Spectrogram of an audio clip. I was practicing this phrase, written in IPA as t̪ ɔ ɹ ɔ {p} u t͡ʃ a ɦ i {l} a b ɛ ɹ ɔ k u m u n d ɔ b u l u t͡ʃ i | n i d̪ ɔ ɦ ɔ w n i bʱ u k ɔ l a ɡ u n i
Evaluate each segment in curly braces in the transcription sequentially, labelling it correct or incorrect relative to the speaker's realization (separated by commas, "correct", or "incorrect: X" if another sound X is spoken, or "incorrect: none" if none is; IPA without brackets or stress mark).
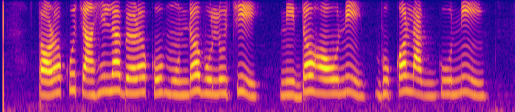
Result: incorrect: k, correct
